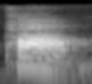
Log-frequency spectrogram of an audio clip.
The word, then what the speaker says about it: palm: went to palm springs not plum palm palm again i went to palm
